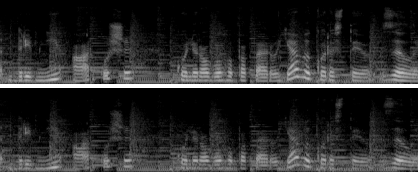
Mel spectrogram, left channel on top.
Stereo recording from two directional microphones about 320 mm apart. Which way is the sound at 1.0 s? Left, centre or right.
Centre.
